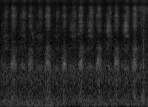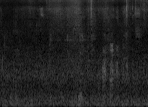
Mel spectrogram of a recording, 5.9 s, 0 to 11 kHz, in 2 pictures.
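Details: Aki, a 13-month-old Boxer puppy, tired after play, panting softly in an even rhythm of short, breathy puffs over a quiet background hiss.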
